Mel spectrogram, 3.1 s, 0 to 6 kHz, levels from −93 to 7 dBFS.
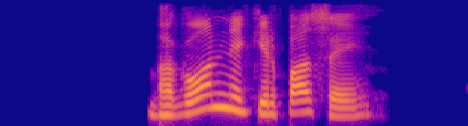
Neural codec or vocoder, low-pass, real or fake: codec, 16 kHz, 2 kbps, X-Codec, WavLM features, trained on Multilingual LibriSpeech; 5.4 kHz; fake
